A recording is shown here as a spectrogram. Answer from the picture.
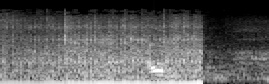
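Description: Discarded electric massage machine shaking a home-made earthquake vibration table: a steady low hum with the rattle of the slate platform and the toy blocks on it. It cuts off suddenly about one and a half seconds in.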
